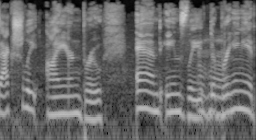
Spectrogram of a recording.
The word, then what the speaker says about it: Irn-Bru: I'VE ALWAYS PRONOUNCED IT IRN-BRU. THEY TOLD ME THAT'S INCORRECT. IT'S ACTUALLY IRON BREW.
